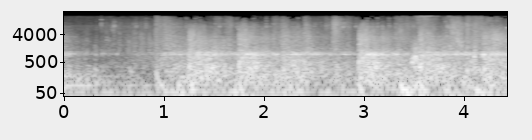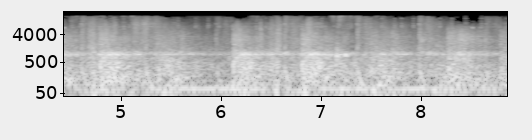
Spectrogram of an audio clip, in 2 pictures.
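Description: Weapons strike a creature in quick, repeated blows.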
